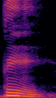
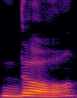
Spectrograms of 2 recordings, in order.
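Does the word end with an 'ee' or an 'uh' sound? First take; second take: ee; uh. First: The vowel is a clear 'ee' sound. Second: The vowel is a short, weak 'uh' sound. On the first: The next word starts with a vowel sound. "এটাকে আমরা আরেকভাবে উচ্চারণ করতে পারি দি" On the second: The next word starts with a consonant sound. "T H U H এর মতন উচ্চারণ হবে দ"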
